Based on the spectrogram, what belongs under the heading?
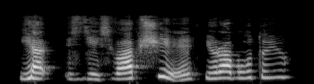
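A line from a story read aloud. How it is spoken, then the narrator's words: Lost voice, young woman. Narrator (Russian): потерянным голосом сказала девушка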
